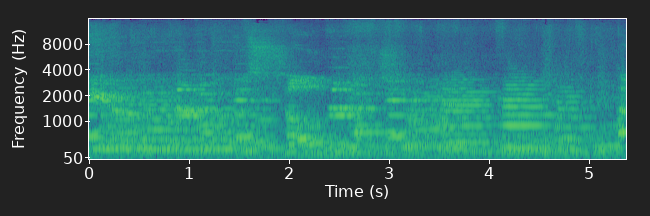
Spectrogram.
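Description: Live theatre orchestra playing a show-tune passage, with several instruments holding notes that change every second or so.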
